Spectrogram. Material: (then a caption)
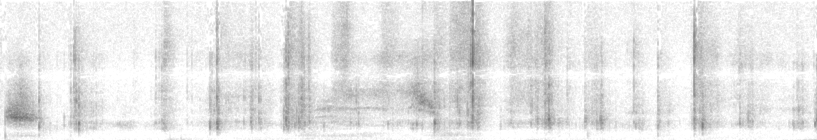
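Plastic. A thumb presses and clicks the buttons of a small, hollow, yellow plastic Nintendo Joy-Con controller held in the hand. It produces a quick, irregular series of sharp, bright plastic clicks that are thin in the low end and die away almost instantly, with a faint rustle between presses.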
